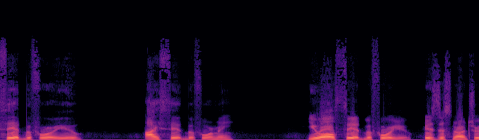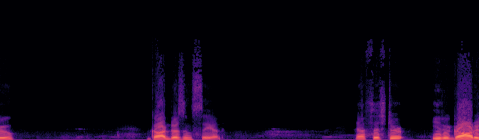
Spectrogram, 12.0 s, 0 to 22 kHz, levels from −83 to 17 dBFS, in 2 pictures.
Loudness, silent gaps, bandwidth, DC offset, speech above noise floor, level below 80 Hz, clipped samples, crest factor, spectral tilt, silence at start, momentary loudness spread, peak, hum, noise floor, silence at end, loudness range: -20 LUFS; none; 14.5 kHz; 0.5%; 54 dB; -60 dBFS; under 0.1%; 18 dB; -7.5 dB/octave; 0 s; 13 LU; -4 dBFS; none; -72 dBFS; 0 s; 5 LU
